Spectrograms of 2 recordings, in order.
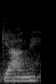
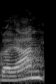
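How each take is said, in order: First: The 'gy' cluster is said as one syllable. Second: A separate 'ga' syllable comes before 'yaan'. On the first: The speaker calls it right. "आप ज्ञान बोलेंगे तो ज्ञान ही लिखेंगे" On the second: The speaker calls it wrong. "गयान आप बोलेंगे तो आप गयान ही लिखेंगे"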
